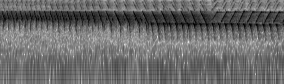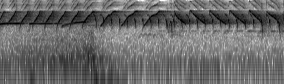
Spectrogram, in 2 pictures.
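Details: Frenzied canary song used for training and luring canaries: long rapid buzzy trills that step down in pitch, a short steady whistle, then dense rising trill notes repeated quickly to the end.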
